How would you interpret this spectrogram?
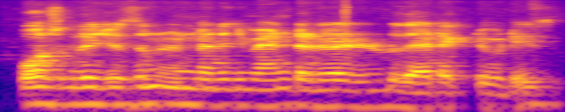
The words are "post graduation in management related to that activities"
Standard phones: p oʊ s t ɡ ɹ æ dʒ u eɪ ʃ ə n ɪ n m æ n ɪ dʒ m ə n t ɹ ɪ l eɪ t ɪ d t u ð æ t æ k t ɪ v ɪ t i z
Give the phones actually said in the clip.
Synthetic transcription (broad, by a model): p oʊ s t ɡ ɹ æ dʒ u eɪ s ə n ɪ n m æ n ɪ dʒ m ə n t ɹ ɪ l eɪ t ɪ d t u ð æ t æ k t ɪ v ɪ t i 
